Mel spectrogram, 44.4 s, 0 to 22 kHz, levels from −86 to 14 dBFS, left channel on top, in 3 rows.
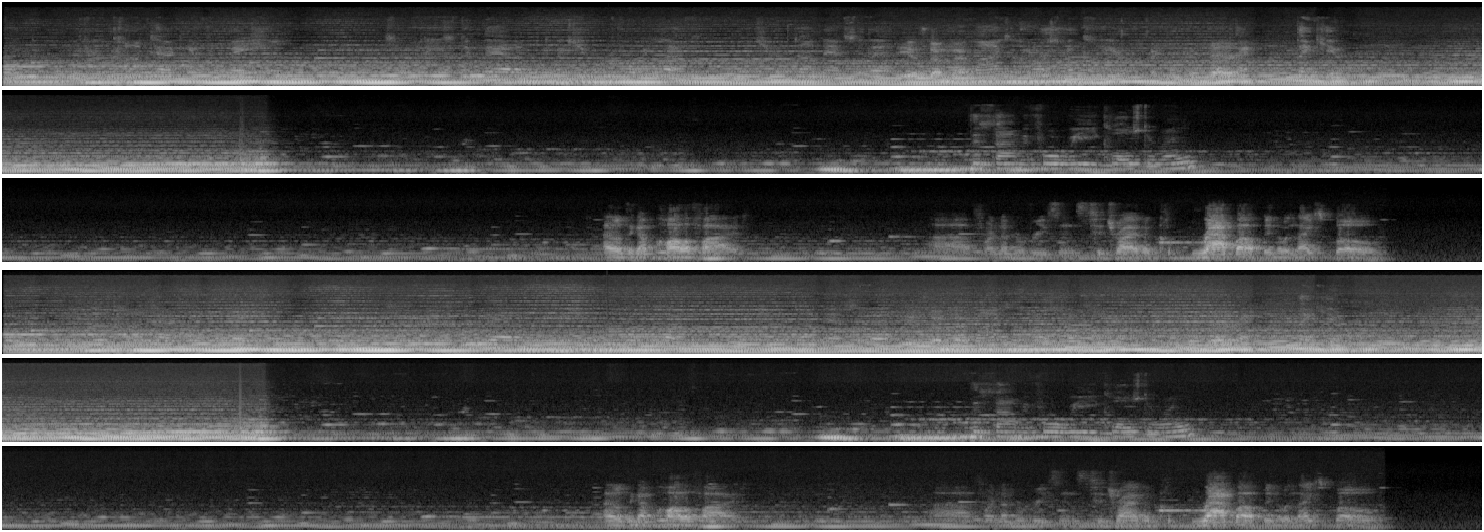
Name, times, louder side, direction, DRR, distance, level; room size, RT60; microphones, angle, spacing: voice 1, 0.0-17.6 23.0-23.2 23.8-24.6 24.9-25.0, right 2 dB, 85° right, 1.4 m, -18 dB
voice 2, 0.7-2.9 3.9-6.8 7.5-8.9 9.4-11.2 12.1-12.5 12.9-13.4 24.5-26.8, equal, 25° left, 2.8 m, -33 dB
voice 3, 8.9-9.6 10.2-10.3 11.5-12.4 35.6-37.0 38.9-43.4, left 2 dB, 40° left, 3.7 m, -28 dB
14.0 x 6.1 x 4.7 m
head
